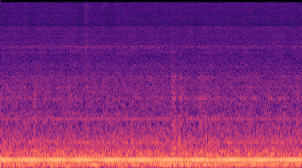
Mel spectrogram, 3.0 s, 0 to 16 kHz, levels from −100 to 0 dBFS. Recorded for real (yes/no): no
